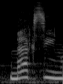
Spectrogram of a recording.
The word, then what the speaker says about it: Maxine: of most Exquisite varieties Maxine rhymes with Queen after all and dearest that is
